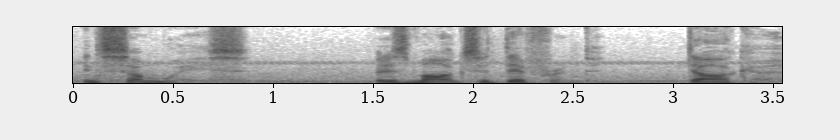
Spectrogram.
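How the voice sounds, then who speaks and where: A courteous young noble envoy in a video game. He is composed and measured, with a slightly high voice and faint noise behind it. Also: sing-song, a bit bright. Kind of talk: video game dialogue acting.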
